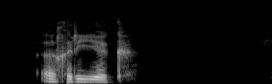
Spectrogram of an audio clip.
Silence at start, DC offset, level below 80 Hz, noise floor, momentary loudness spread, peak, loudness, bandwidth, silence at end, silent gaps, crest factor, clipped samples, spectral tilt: 0.4 s; under 0.1%; -56 dBFS; -84 dBFS; 11 LU; -6 dBFS; -24 LUFS; 9 kHz; 1.4 s; none; 20 dB; under 0.1%; -7 dB/octave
